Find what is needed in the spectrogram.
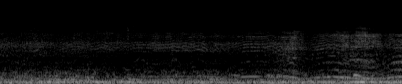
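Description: Beach ambience: a steady low rumble of wind and surf on the phone microphone, with muffled voices talking from about halfway through.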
